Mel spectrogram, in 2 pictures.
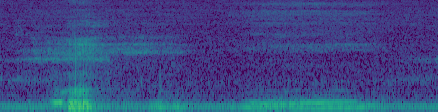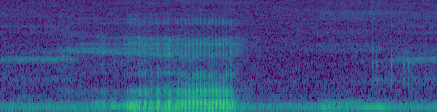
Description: She falls asleep with the flicker of the TV lights, and begins to snore.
